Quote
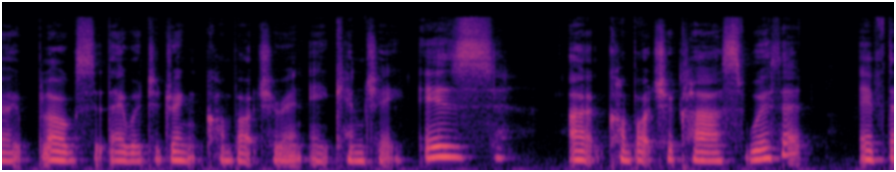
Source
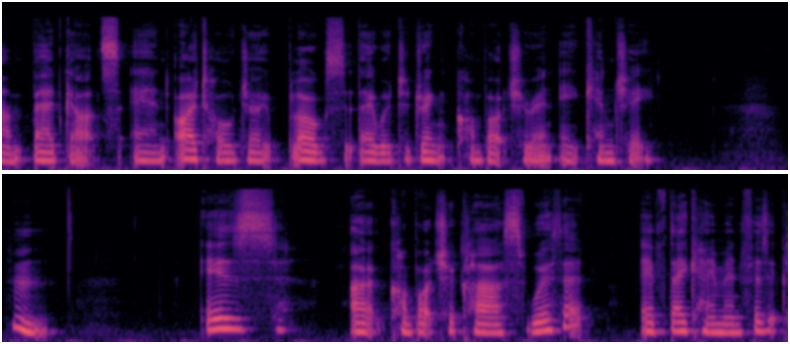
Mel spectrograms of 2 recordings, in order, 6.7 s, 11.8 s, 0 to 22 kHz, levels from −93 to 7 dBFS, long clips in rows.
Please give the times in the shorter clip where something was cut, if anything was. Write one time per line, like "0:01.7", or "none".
0:03.0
